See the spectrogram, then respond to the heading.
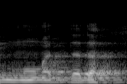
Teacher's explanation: ممددہ دال کو ہا سے ملانا ہے، وقفہ نہیں، تا مربوطہ بھی ہا میں تبدیل ہو جائے گی، دونوں زیریں ختم ہو جائیں گی اور اس پہ ہمس ہوگا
